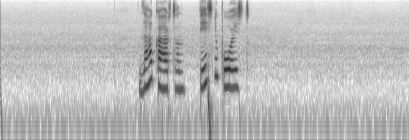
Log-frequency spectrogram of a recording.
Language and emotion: Russian, neutral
